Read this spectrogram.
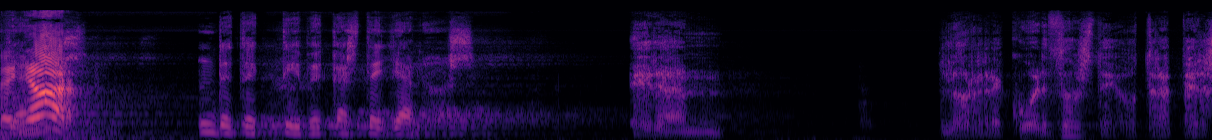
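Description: A young man talks into a close microphone with animation.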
